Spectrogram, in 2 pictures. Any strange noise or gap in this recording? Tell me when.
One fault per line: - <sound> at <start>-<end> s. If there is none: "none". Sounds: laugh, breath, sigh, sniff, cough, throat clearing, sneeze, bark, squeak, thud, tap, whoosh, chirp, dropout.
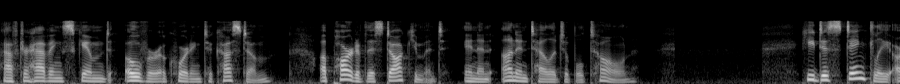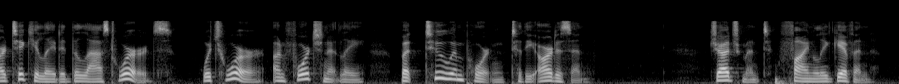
none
